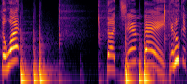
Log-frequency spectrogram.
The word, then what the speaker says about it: djembe: The djembe, the D is silent. Starts with a D. This is called the djembe.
